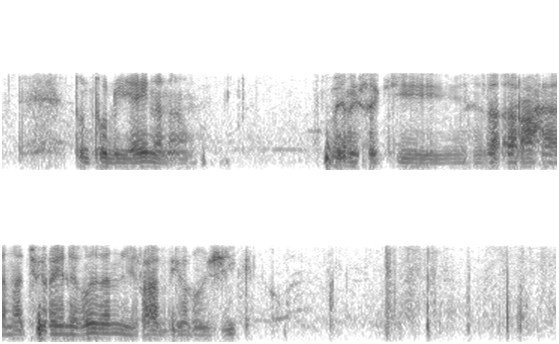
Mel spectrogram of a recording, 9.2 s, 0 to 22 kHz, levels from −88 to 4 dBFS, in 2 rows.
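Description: From start to finish the speech carries iLBC codec damage, plainly audible. The band runs roughly 300 Hz to 3.7 kHz, with nothing above 3.8 kHz. Each 30 ms frame is coded on its own, which fits a 13.33 kbps stream. The result sounds slightly rough and synthetic.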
